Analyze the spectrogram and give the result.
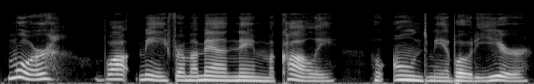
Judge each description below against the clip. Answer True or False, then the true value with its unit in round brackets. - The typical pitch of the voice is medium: False (195 Hz)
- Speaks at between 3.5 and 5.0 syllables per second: True (4.8 syllables/s)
